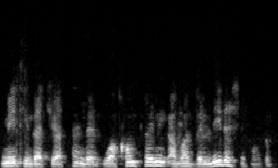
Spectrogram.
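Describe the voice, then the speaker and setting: A man, speaking as a panel guest over a remote video call whose stream is breaking up, making measured, drawn-out points. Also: medium pitch, breathy edge, dry recording. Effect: breaking-up online stream. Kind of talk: panel discussion. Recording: dull, breaking-up internet call audio.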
